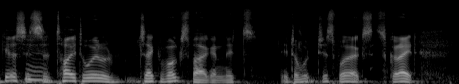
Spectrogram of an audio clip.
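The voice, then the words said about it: Bad put-on German accent. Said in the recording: “why were you using an Irish accent? ... That was my German. ... your accents are bad”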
